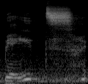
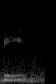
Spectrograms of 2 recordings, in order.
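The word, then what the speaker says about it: Beetz: And there's a bit of controversy surrounding the casting of Zazie Bates, is how you pronounce her name. It's not Beats.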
